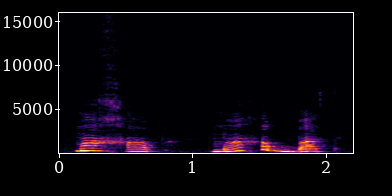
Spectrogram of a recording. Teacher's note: Разделили по слогам и прочитали. И ударение будет стоять на последнем слоге.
